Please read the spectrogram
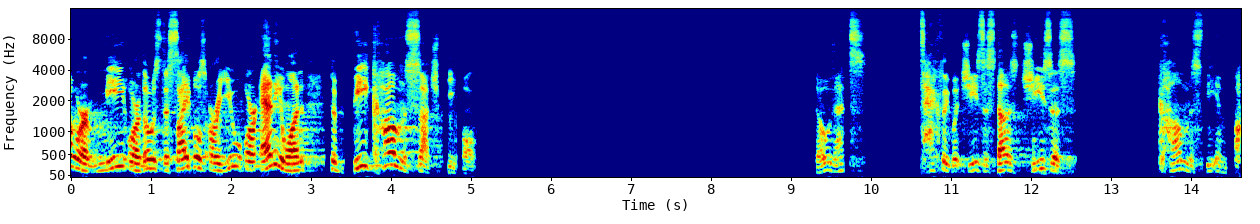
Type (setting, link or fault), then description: setting, large echoing room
